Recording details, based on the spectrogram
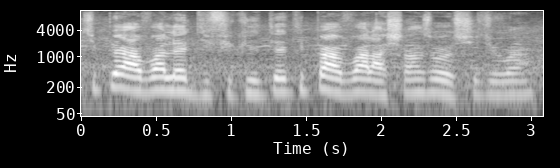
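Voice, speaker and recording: A man from Togo, interviewed outdoors, tells his story haltingly with many restarts and keeps asking "tu vois, non?". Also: a little high, fairly even intonation. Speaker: interview guest, migrant worker. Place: outdoors on a busy street.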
